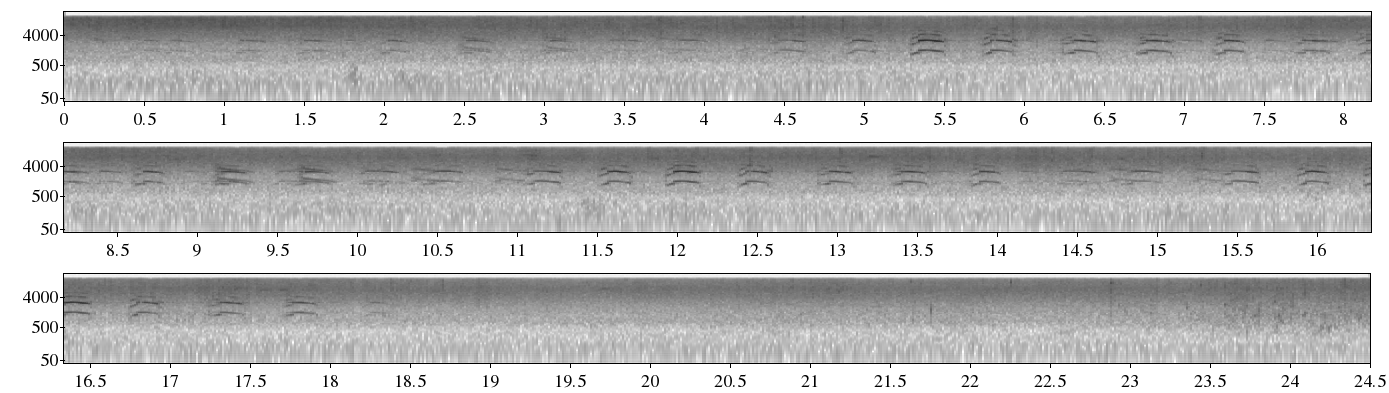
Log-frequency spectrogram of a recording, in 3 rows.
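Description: A waterbird calling over and over, short hooked calls about two or three a second, which stop about 18 seconds in. Beneath them runs a steady hiss of wind or surf on the tidal flats.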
